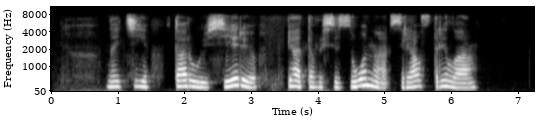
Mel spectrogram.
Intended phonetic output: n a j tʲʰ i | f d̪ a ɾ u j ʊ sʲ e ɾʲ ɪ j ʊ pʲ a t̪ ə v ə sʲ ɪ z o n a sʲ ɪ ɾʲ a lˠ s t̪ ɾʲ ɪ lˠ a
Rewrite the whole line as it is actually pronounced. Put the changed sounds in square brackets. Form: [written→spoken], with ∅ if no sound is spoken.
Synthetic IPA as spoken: n a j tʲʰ i | f [d̪→t̪] a ɾ u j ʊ sʲ e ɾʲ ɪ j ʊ pʲ a t̪ ə v ə sʲ ɪ z o n [a→ə] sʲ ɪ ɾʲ a lˠ s t̪ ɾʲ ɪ lˠ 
